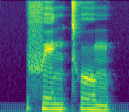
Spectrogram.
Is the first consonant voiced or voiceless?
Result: voiceless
